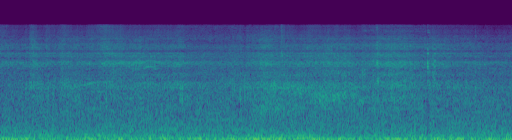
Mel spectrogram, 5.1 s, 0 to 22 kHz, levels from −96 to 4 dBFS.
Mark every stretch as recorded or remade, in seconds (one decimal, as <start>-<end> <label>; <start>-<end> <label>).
0.0-1.8 remade; 1.8-2.8 recorded; 2.8-3.6 remade; 3.6-4.3 recorded; 4.3-5.1 remade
